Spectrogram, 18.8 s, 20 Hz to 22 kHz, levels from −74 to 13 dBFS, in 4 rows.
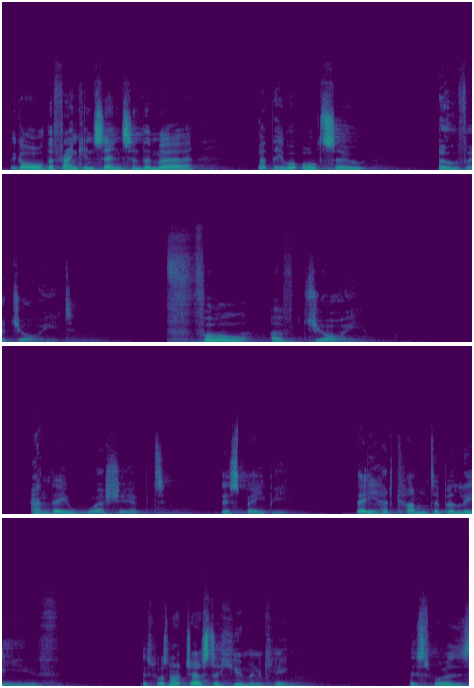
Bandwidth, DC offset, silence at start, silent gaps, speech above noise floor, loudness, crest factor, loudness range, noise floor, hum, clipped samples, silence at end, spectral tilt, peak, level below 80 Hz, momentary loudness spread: over 20 kHz; under 0.1%; 0.1 s; none; 35 dB; -33 LUFS; 24 dB; 9 LU; -68 dBFS; none; under 0.1%; 0 s; -4 dB/octave; -10 dBFS; -60 dBFS; 19 LU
